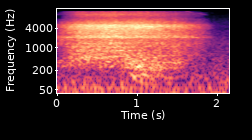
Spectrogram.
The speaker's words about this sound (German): Das Gleiche noch einmal. Tief einatmen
